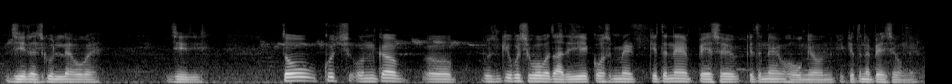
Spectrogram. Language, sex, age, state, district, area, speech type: Urdu, male, 18-30, Delhi, North West Delhi, urban, spontaneous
